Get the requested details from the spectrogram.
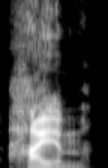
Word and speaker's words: Chaim: And secondly, I looked it up. Chaim. – It is Chaim? – Two syllables.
